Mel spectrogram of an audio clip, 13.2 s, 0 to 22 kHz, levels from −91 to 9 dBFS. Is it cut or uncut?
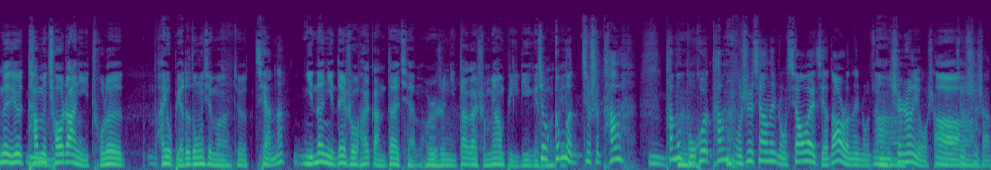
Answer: cut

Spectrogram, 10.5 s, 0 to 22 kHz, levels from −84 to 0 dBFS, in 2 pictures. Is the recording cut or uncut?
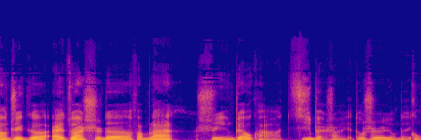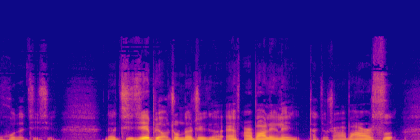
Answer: cut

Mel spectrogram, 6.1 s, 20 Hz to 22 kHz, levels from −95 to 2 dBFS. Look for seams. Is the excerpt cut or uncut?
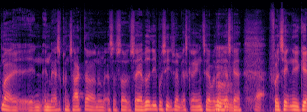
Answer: uncut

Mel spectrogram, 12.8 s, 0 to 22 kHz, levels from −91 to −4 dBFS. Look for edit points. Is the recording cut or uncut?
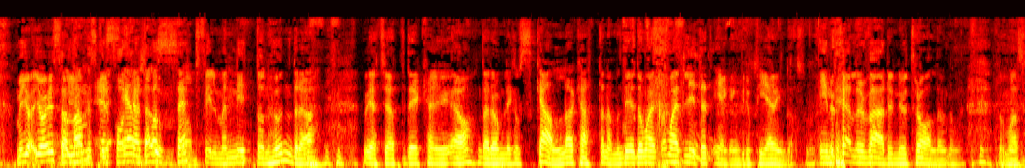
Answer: cut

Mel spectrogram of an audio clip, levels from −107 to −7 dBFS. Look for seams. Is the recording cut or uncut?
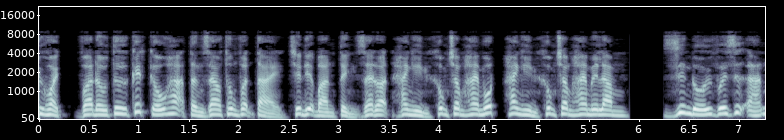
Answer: uncut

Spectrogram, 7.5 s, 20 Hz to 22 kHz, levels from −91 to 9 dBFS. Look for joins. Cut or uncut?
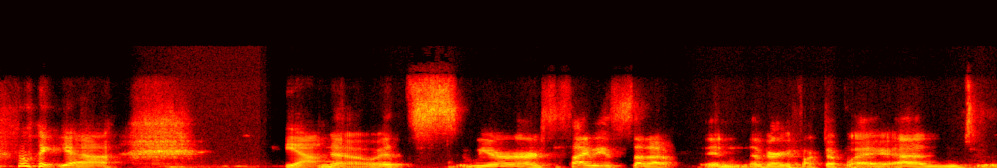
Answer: uncut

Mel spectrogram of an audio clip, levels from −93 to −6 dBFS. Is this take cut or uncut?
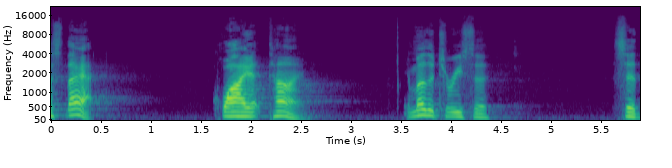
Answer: uncut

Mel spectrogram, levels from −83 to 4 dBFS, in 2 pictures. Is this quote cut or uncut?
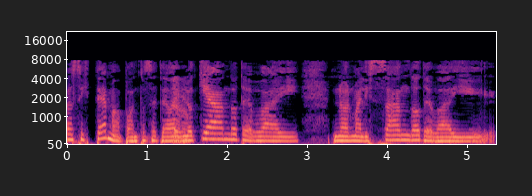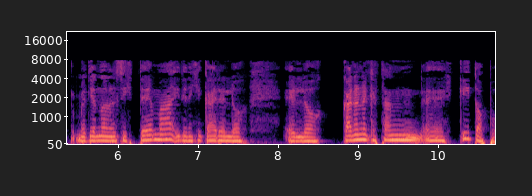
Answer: uncut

